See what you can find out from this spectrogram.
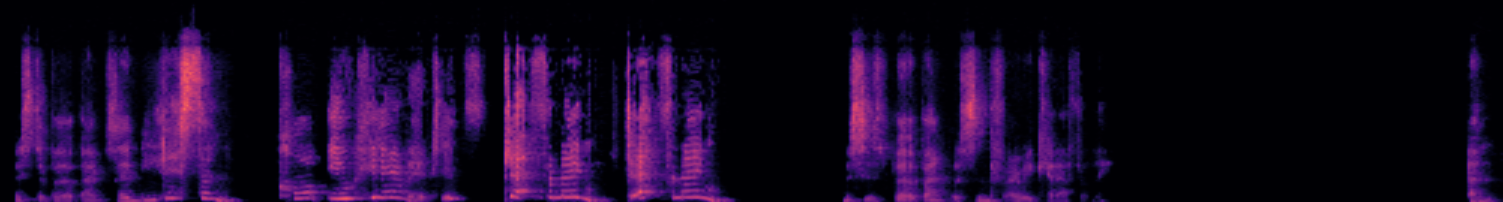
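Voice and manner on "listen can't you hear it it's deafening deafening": much higher, loud pleading cry; insistent. Acted. Mr Burbank begs his wife to hear the deafening noise, high and loud. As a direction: urge her to hear the din.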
